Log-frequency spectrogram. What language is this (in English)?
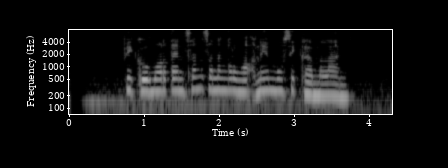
Javanese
